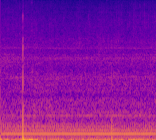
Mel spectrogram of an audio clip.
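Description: Bedini pulse motor with a ferrite-magnet rotor running at speed, giving a steady low hum. A single sharp click comes about a third of a second in.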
